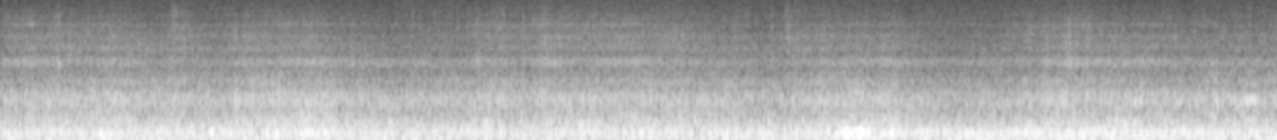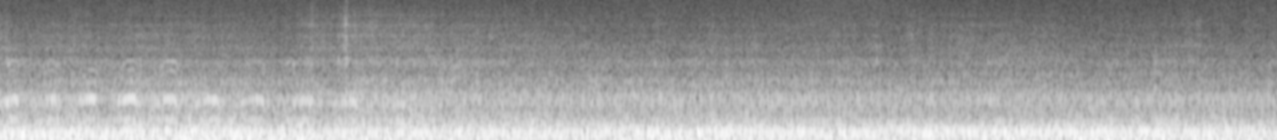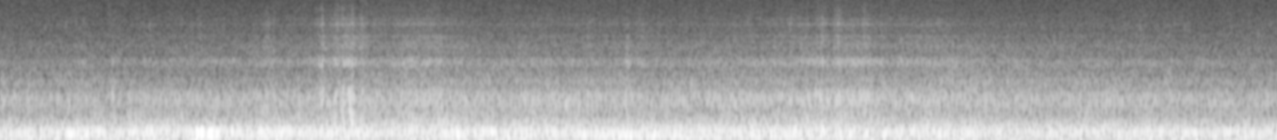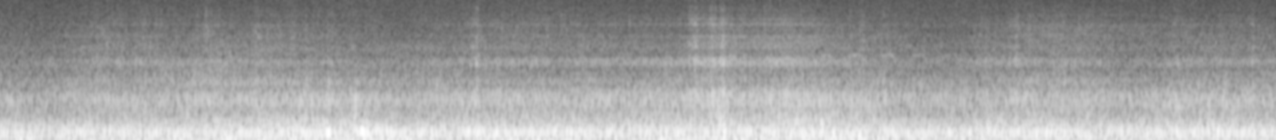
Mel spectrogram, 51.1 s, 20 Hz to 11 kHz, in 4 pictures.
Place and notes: East Lighthouse, Battery Parade, Whitby, UK - drainage runnel ...
drainage runnel ... small gap in brickwork to allow rainwater run off ... purple panda lavs clipped to sandwich box to LS 14 ... bird calls ... oystercatcher ... herring gull ... redshank ... turnstone ... background noise ... footfall ... voices ...
England, United Kingdom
